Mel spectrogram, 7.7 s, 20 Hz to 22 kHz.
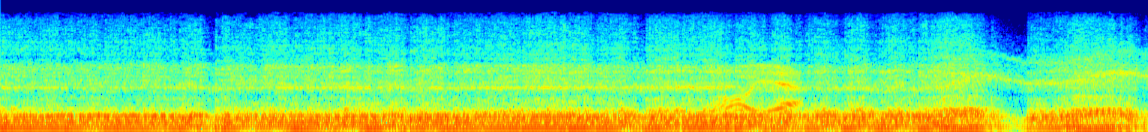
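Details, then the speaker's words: Used Toyota 1JZ VVT-i engine, sat for a long time with transmission fluid in the cylinders, first start after wiring: runs and revs cleanly with no knocking or tapping; normal running. "there we have it guys she came alive that's right get old 1j fired up sounds good"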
